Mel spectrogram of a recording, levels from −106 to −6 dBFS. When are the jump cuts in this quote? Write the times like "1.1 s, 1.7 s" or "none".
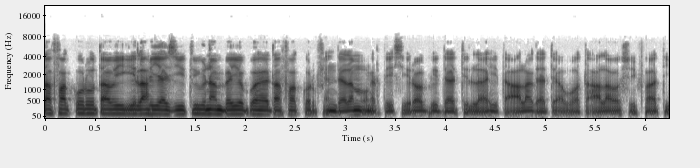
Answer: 1.0 s, 2.2 s, 2.8 s, 3.2 s, 4.9 s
